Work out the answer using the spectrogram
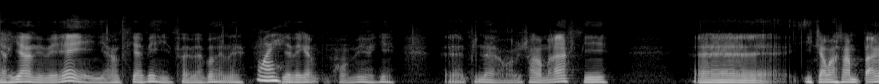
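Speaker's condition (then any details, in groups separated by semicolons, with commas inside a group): Cerebral palsy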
